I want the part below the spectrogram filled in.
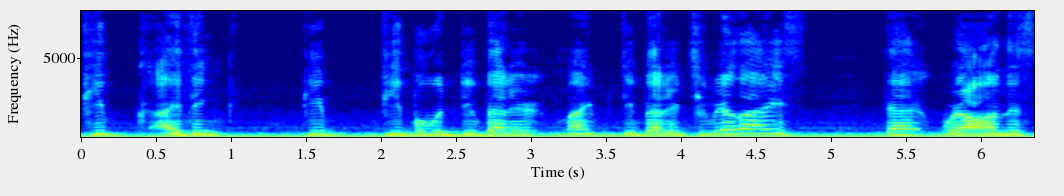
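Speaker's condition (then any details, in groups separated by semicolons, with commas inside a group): Cerebral palsy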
